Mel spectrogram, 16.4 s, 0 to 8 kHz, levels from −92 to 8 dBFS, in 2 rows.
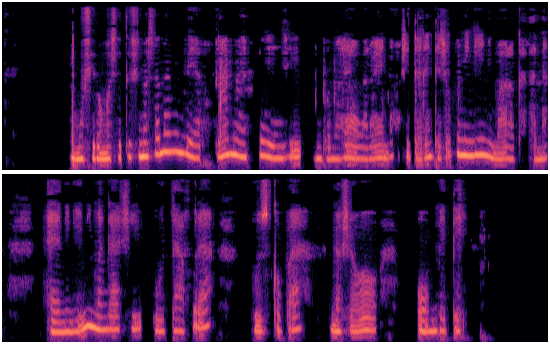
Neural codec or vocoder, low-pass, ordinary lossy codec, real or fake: none; 7.2 kHz; AAC, 32 kbps; real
